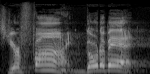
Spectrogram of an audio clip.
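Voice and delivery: loud, high parental yell; retold holler. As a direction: bark it at the crying kid. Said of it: "me hollering at Cody".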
